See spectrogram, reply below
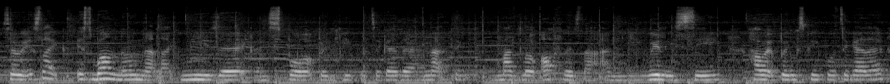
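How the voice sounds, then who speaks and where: A woman's voice: mid-range voice, flat delivery, normal speed, few pauses. A teenage girl, talking casually in a group interview and saying "like" often. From Oldham, England. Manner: chatty, many fillers of "like". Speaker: youth council member. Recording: music playing under the voice.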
